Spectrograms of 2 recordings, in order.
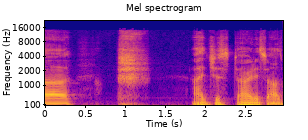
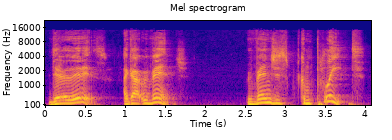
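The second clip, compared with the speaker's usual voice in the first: mock triumph; 8 semitones higher than usual. Acts out his expected triumph at revenge.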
